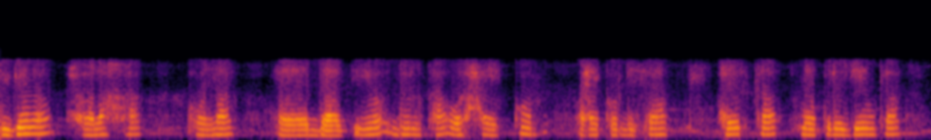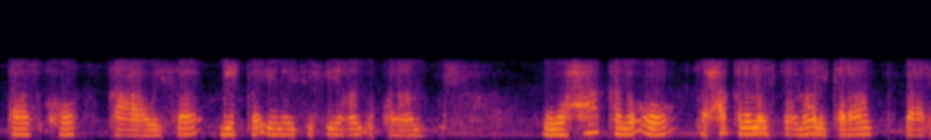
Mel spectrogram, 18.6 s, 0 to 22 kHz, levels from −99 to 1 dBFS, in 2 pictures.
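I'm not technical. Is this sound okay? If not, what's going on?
No. Throughout, the speech shows heavy Speex codec damage. This low-quality voice-chat compression makes it hoarse and buzzy, and cuts everything above about 3.8 kHz, so it sounds muffled.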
